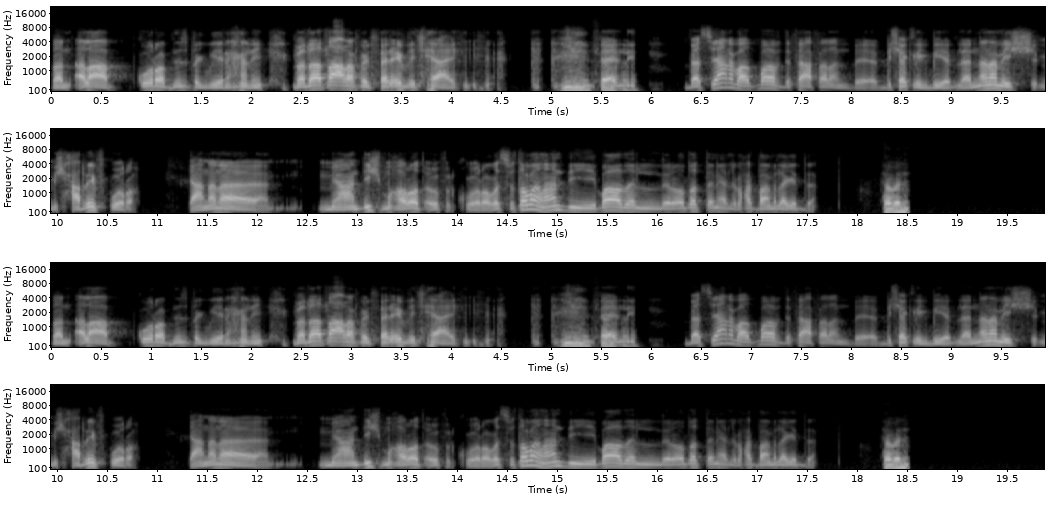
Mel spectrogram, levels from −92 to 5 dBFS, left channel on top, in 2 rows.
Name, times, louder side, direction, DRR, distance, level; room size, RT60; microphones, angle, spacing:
voice 1, 0.0-4.4 4.8-5.8 6.3-10.8 11.3-12.2 12.6-17.6, left 3 dB, 45° left, 3.8 m, -29 dB
voice 2, 5.1-5.6 18.2-18.5, left 1 dB, 15° left, 0.7 m, -26 dB
head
